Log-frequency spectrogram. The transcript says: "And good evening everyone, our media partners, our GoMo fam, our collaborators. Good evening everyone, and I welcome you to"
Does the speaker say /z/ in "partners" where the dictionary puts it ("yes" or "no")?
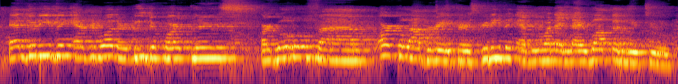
no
